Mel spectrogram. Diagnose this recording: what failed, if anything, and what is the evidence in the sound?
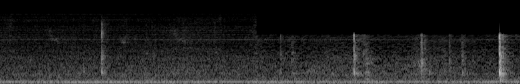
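The failure is at the network stage: an adaptive stream switched to a lower bitrate. From 2.57 s to the end, everything above 4.3 kHz vanishes and the texture turns coarse, which points to a step from about 64 kbit/s down to roughly 8 kbit/s Opus. Unlike packet loss or a dropout, the sound never breaks and nothing is concealed or repeated. The quality changes abruptly and stays degraded, as a rendition change does.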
